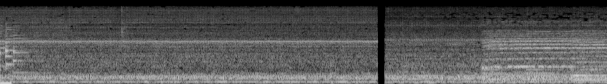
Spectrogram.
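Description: Electric stand mixer motor running steadily with a faint high whine as its dough hook kneads bread dough, broken by a brief dropout just before four seconds in. Background music comes back in about five seconds in.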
